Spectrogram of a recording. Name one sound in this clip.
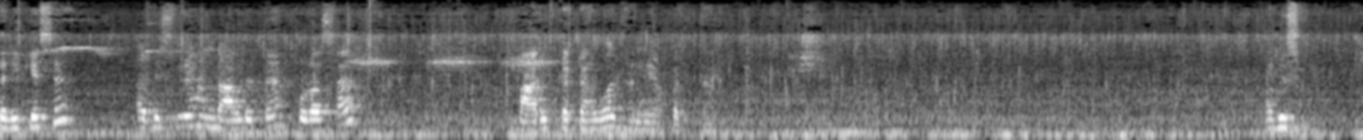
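A thick sauce bubbles softly in a pan.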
